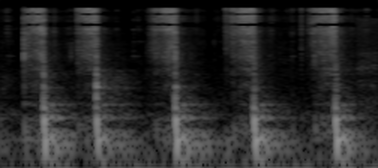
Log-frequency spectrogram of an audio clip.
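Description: A knife slices half an onion into thin strips on a cutting board, five crisp, evenly spaced chops about half a second apart, close and clear with no talking.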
